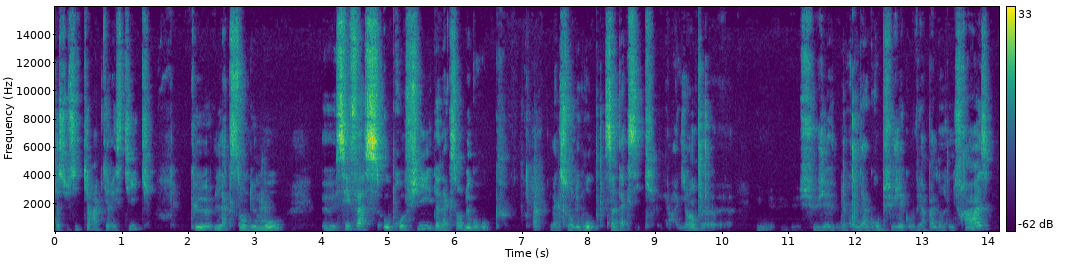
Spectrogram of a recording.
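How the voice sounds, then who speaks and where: A man's voice: medium pitch, darkish tone, roomy sound. A man teaching in a recorded lecture video, explaining step by step with many fillers and restarts. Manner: explanatory, didactic.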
